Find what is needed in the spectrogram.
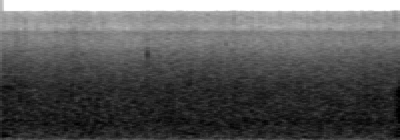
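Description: Shallow creek flowing over rocks, a steady rushing of water.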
